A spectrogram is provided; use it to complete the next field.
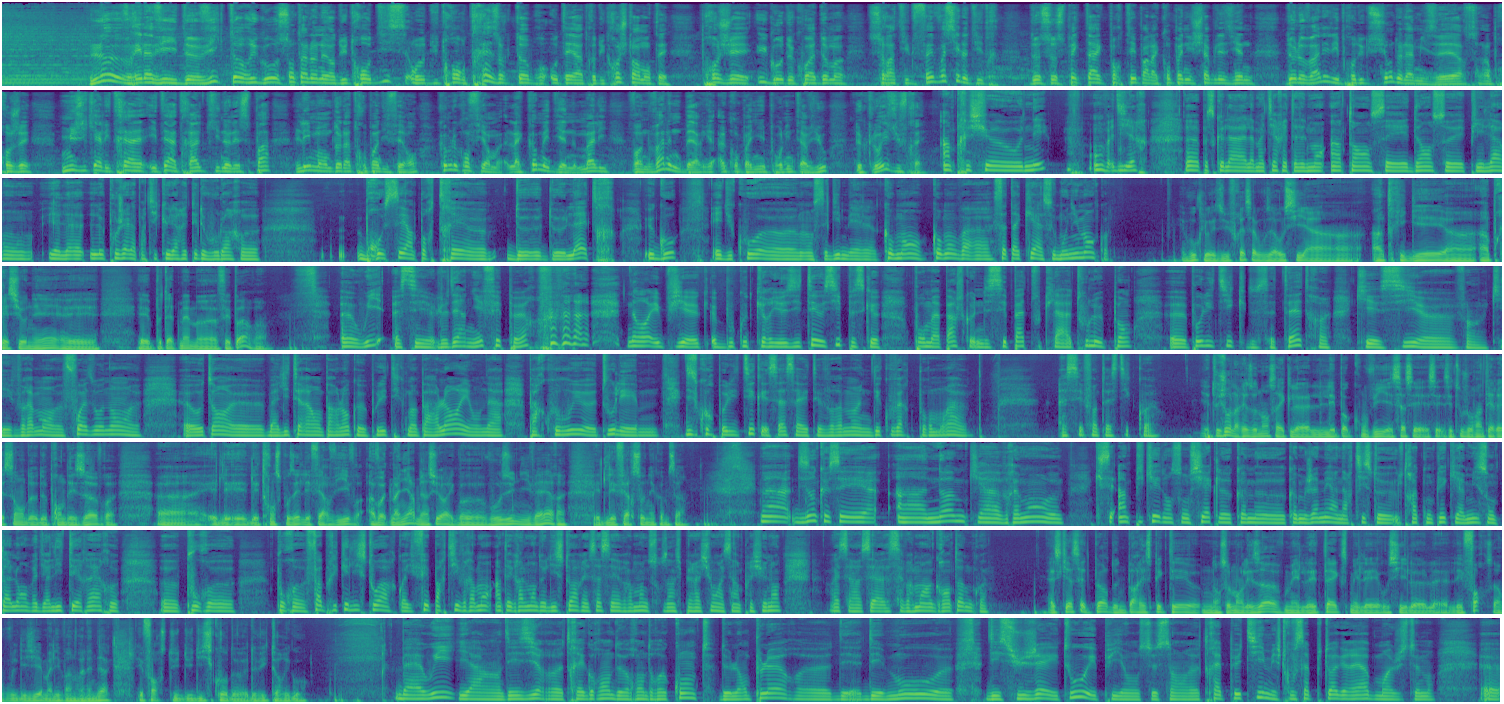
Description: comédiennes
